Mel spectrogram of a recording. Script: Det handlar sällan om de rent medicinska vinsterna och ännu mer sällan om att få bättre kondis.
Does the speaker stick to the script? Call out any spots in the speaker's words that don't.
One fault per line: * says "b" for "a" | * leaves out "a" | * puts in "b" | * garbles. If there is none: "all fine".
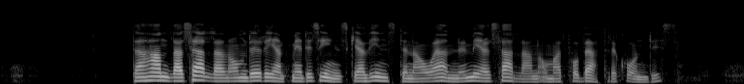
all fine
